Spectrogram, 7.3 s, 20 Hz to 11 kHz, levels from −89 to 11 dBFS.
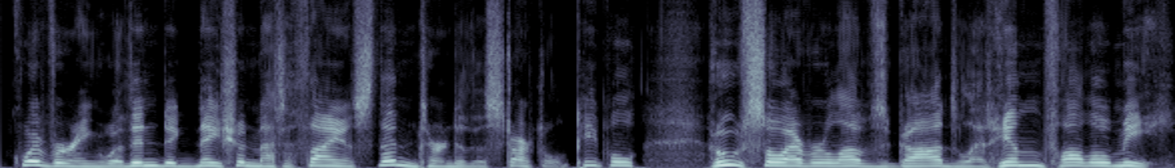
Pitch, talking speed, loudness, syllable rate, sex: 190 Hz, 140 wpm, -17 LUFS, 4.7 syllables/s, male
